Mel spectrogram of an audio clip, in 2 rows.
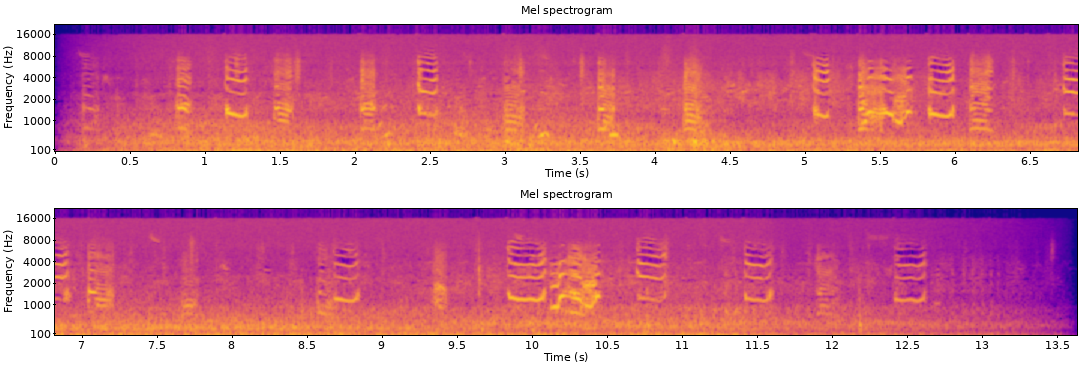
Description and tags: Recorded January 18th, 2011, just after sunset.
geese, sherman-island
